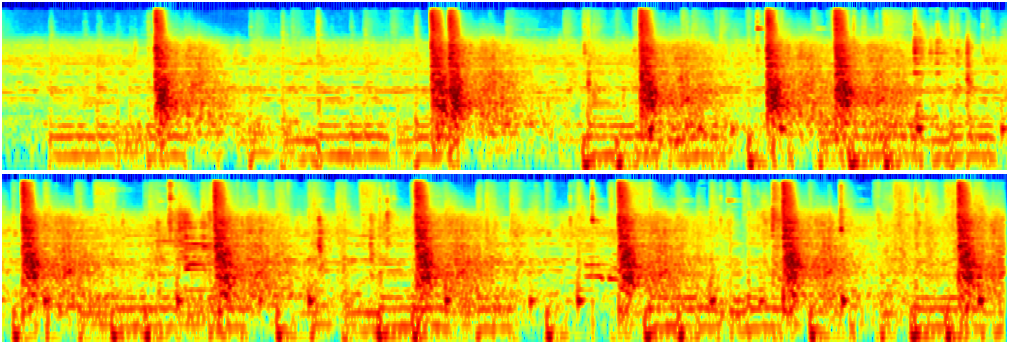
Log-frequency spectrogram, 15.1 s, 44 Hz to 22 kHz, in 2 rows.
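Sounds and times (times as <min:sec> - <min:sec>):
music bass line: 0:00.3 - 0:03.4, 0:04.3 - 0:15.0
pistol shots: 0:01.1 - 0:01.9, 0:03.2 - 0:06.9, 0:07.6 - 0:08.4, 0:09.1 - 0:09.9, 0:10.5 - 0:11.5, 0:12.1 - 0:15.0.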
